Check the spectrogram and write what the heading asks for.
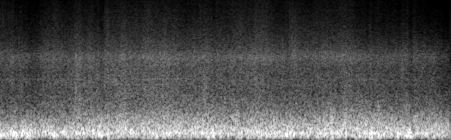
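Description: Wind buffeting the microphone over rushing water and spray from a motorboat running at planing speed: a steady, loud low rumble with no distinct engine note.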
